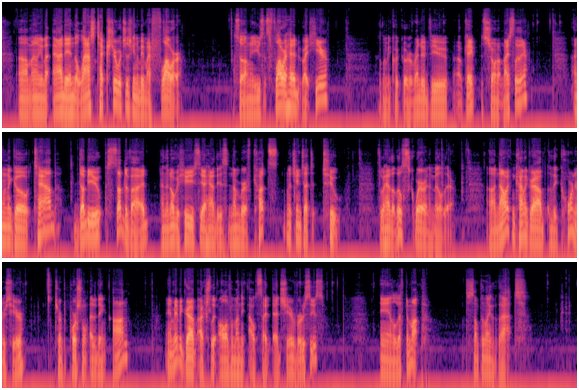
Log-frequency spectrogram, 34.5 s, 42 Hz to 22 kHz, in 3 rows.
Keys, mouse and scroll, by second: 1.6 shift+a, 6.5 middle click, 12.1 Tab, 12.9 w, 17.3-19.2 drag, 19.2-20.7 middle drag, 20.3 Tab, 20.7 Tab, 21.1-24.1 right drag, 24.5 o, 28.4-30.4 drag, 30.4 middle click, 31.2-32.4 drag, 34.1 a, 34.2 Tab.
